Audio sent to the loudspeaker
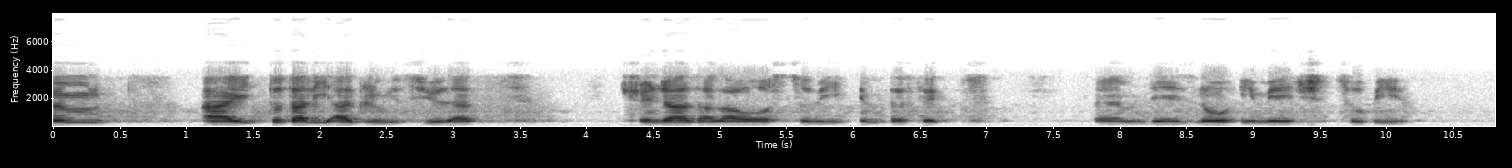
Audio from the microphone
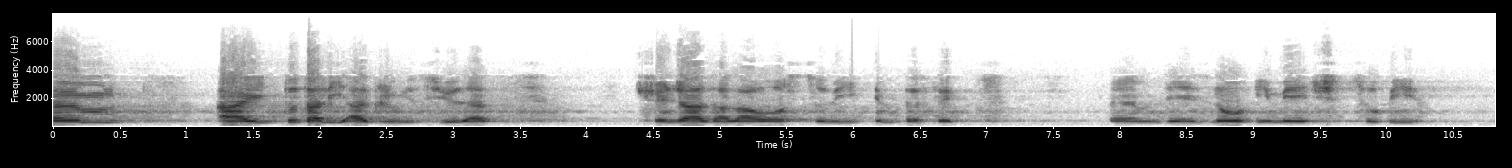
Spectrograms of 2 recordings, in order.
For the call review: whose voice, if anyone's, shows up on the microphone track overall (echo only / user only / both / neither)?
echo only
